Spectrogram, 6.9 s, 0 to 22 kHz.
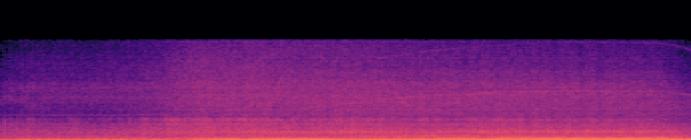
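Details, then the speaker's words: MK1 VW 1.6L turbodiesel with VNT turbo, standard control version restored after optimized version pulsed: revs up to smooth even drone, no rhythmic surging; drive pressure target 7 PSI, holding about half PSI exhaust pressure; boost control normal. "so right now we're at about a half a PSI of exhaust pressure and it's doing a good job it's holding it"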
